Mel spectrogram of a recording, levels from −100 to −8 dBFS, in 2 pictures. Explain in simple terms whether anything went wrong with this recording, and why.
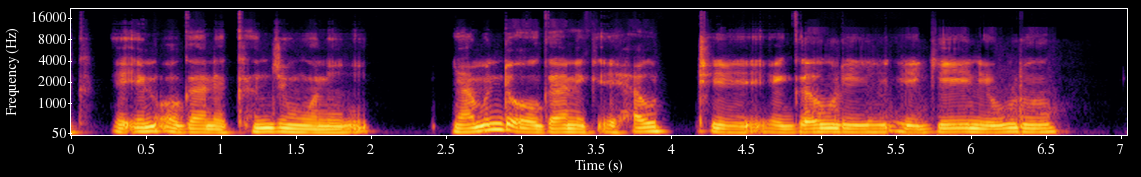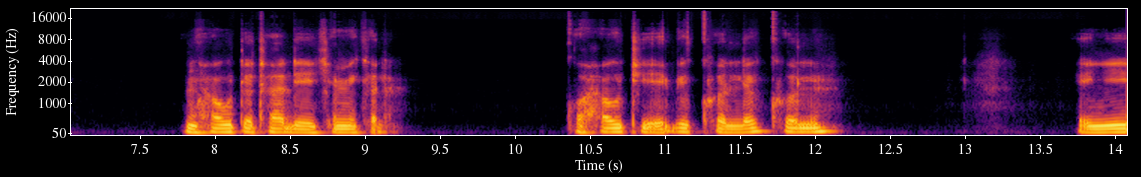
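Yes, several things went wrong, all of them typical of an internet call.

At 3.95 s, right after "ñyamunda organic e", the sound stops for about 0.22 s, most of that near-silent, then picks up where it left off. This is a call audio freeze, most likely caused by packets held up in transit until the receiver's buffer ran dry. Nothing is lost, but a gap is inserted.

From 4.33 to 4.39 s, 40 ms of audio never arrived in time. This is short concealed packet loss: the receiver patched the hole by extending the preceding sound, which comes across as a brief smear or wobble.

From 4.88 to 7.69 s, the connection's capacity estimate fell and the encoder had to work with far less data. This call bitrate drop makes the speech rougher and muffled, with everything above 8 kHz cut off, until it recovers just before "un hawtatade".

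From 9.05 to 10.32 s, too much audio had piled up in the receiver's buffer, so it trimmed out tiny slices, about a fifth of a second in total. This jitter buffer speed-up makes the speech play roughly 17% faster at the same pitch, so it sounds hurried.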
